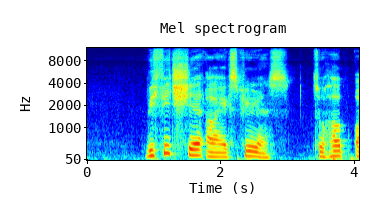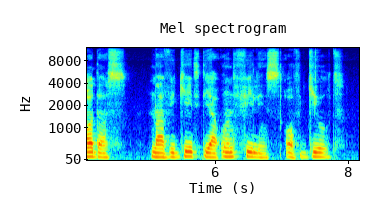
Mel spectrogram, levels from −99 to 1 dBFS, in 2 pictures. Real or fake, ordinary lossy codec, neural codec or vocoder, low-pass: real; none; none; none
